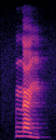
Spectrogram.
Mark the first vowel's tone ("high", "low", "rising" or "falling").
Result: falling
